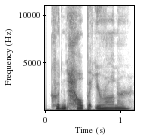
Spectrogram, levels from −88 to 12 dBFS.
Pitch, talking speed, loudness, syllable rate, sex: 170 Hz, 305 wpm, -17 LUFS, 6.3 syllables/s, female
